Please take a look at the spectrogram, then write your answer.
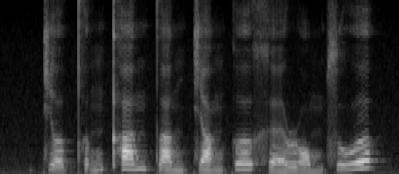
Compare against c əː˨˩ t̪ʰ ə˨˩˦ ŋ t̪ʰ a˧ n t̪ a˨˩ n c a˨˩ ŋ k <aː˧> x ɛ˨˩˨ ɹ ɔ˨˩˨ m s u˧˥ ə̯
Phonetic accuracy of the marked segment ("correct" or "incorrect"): incorrect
